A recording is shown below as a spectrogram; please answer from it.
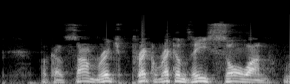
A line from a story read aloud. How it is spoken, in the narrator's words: roared Hillary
